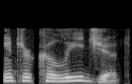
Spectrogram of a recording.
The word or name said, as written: intercollegiate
